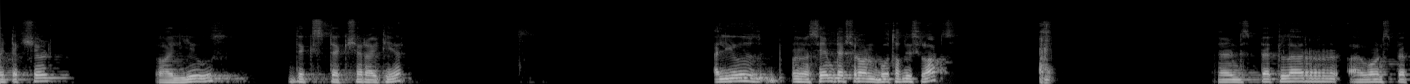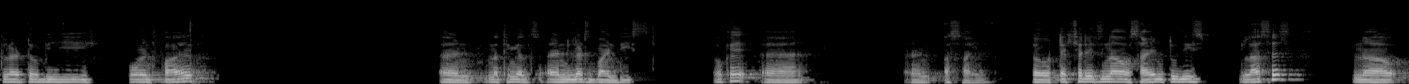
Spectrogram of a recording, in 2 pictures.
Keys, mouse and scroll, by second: 6.5 click, 11.1-11.8 scroll down 2, 11.9 click, 12.7-14.3 drag, 14.5-15.9 drag, 16.7-17.5 scroll down 5, 18.1-19.6 scroll up 6, 19.6 click, 20.5 middle click, 21.6-23.5 scroll up 11, 23.8 click, 24.9 shift+middle click, 25.5 middle click.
